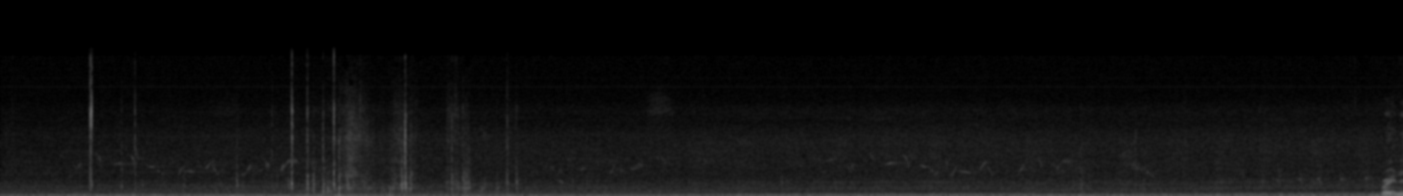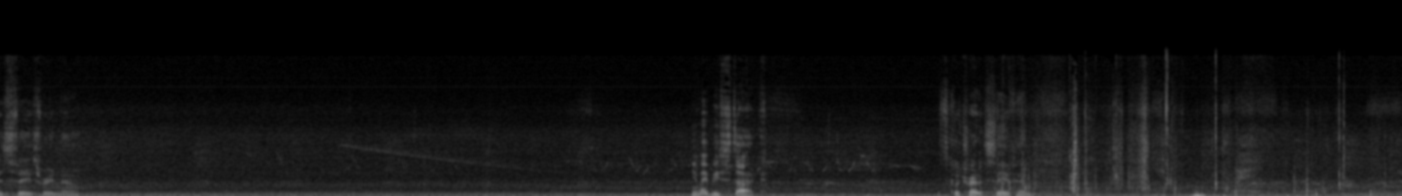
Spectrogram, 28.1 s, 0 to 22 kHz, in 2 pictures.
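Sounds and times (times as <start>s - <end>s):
sharp clicks and rustles: 0.9s - 5.3s, 23.9s - 28.0s
steady low rumble: 3.7s - 28.0s.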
